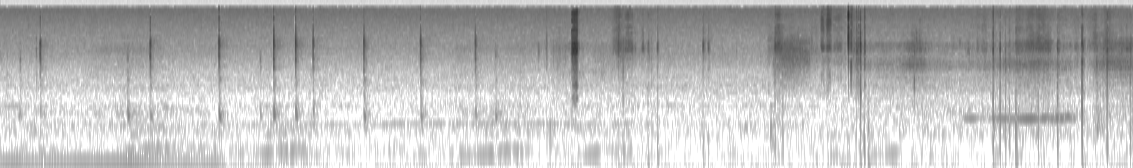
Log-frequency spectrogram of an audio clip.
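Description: Faint, irregular clicks and light rustling from a hand-held phone being handled while it films, with one sharper click about halfway through. A low hum is present for the first two seconds, and a short steady tone sounds near the end.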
